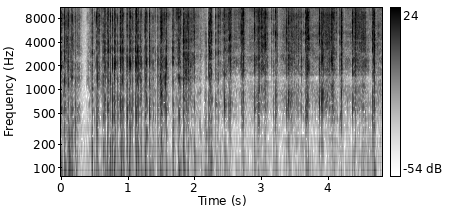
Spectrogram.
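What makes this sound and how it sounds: Long white acrylic nails scratch and rub the edge and face of a small, flat purple Polaroid instant photo with a white frame, made of paper and plastic. The result is a dense run of quick, dry, crackly scratches and rubs, mostly bright with almost no low end. Each stroke stops short with no ring.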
